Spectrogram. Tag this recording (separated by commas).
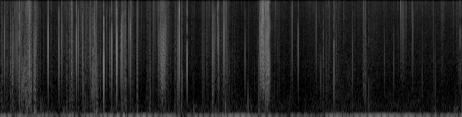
Crackle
